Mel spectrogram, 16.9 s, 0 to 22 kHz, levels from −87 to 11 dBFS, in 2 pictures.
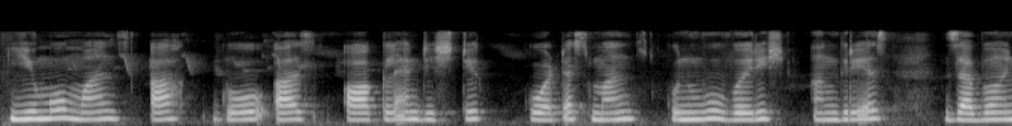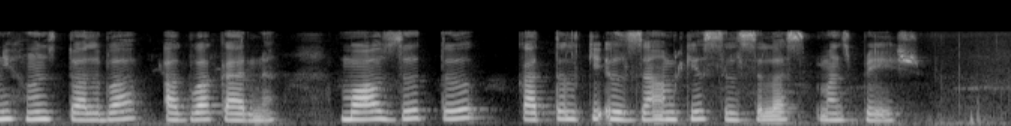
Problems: background sounds at intervals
